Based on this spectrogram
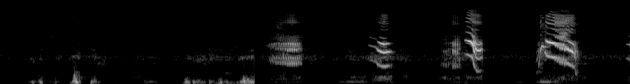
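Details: Native rose-ringed parakeet kept as a talking pet: after scattered low taps, four harsh, rasping screeches follow one another, each louder and more ragged than the last.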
